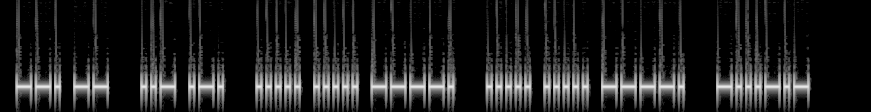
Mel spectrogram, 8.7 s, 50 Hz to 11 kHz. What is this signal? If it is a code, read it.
Morse code, heard as a keyed tone, about 25 wpm, 700 Hz. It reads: GM UR 559 559 <BK>
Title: SOTA QSO Practice 25wpm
